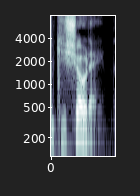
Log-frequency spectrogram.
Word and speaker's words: Quixote: It's actually the exact same linguistic quirk that explains why Don Quixote was historically pronounced Don Quixote.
